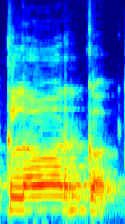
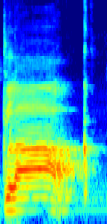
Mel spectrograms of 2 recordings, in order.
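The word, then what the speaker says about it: clerk: माच बार हाट हाथ क्लार्क इट न क्लर्क क्लाक ठीक है क्लक देखो क्ल आ क क्लक आर नहीं आएगा अगर तुम इसमें आर लिख देते हो क्लार्क तो रंग हो जाएगा सही क्या है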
